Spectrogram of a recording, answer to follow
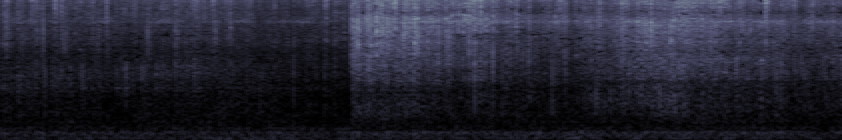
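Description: Paniyaram batter frying in the cavities of a metal paniyaram pan, sizzling steadily as the balls are turned with a skewer. The sizzle grows louder and brighter a little under two seconds in.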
